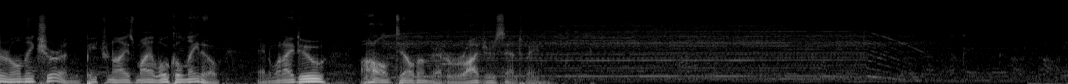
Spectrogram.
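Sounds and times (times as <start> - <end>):
speech: 0.0 - 5.6
motorized whir of coffee being made at a diner: 3.7 - 9.5.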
